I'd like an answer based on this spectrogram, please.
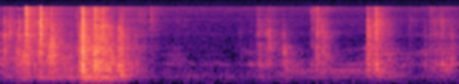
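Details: Panasonic VCR cassette loading: a few light mechanical clicks and a soft whir with no squeal, so the mechanism cycles normally. A squeal on loading comes from the felt pad going glossy and is fixed by cleaning.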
